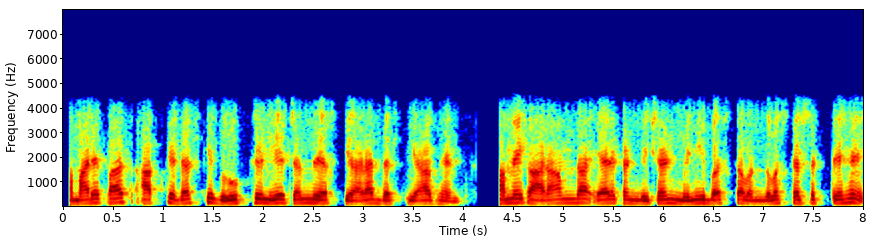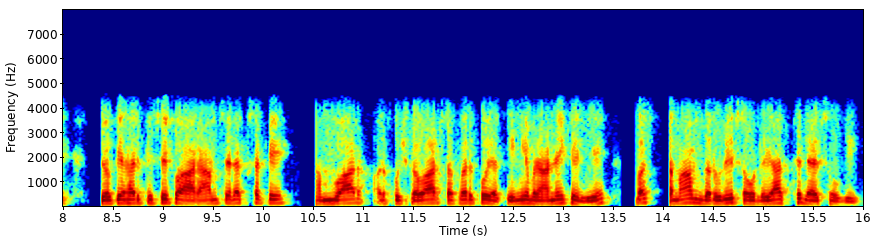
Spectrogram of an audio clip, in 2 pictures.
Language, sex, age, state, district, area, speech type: Urdu, male, 60+, Maharashtra, Nashik, urban, conversation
